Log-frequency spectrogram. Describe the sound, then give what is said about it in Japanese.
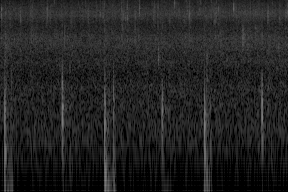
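Soft, steady rain hisses in the background while separate drops tap a surface roughly every half second, quiet, with no voices. “雨の日はみんな外へ出るのを遠慮しちゃうから、いろんなデートスポットが行きやすくなるし、少し見方を変えれば雨ってとっても素敵なもの。”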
